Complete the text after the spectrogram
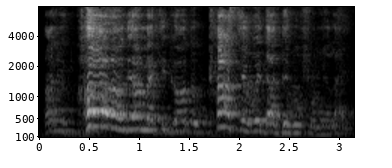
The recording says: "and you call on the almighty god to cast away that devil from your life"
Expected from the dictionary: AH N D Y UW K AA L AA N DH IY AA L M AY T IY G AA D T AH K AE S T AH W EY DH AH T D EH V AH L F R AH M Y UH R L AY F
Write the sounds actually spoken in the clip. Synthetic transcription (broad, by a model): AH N Y UW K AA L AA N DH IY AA M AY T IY G AA D T AH K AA S T AH W EY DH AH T D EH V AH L F R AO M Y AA L AY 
